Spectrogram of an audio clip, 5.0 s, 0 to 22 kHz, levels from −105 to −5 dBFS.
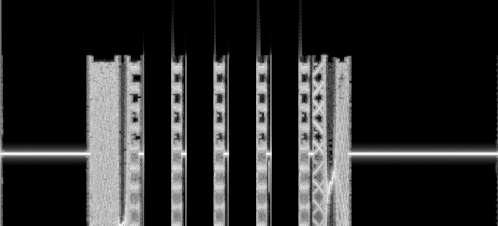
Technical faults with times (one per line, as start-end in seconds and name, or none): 1.43-3.13 stutter with silent gaps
